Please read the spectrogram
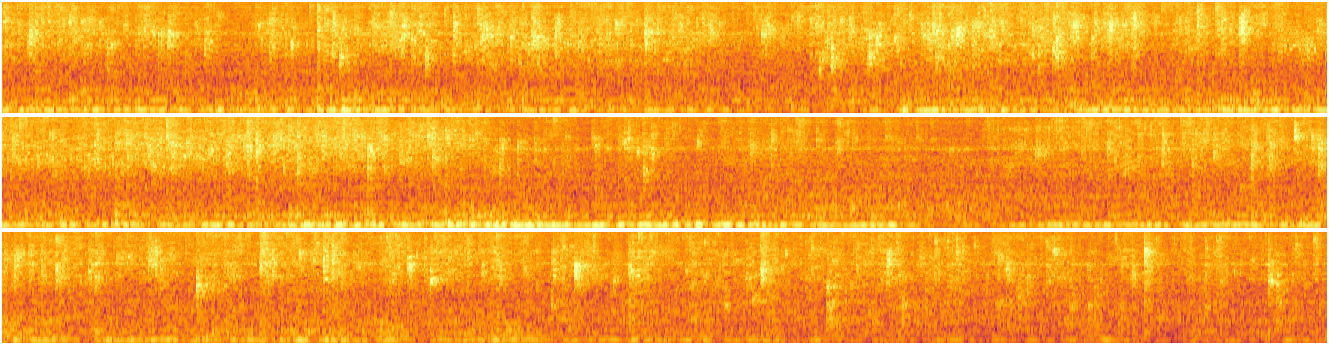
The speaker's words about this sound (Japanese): シャンプー終わりましたので一旦シャワーで流しちゃいますね。シャワー、熱くないですか？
